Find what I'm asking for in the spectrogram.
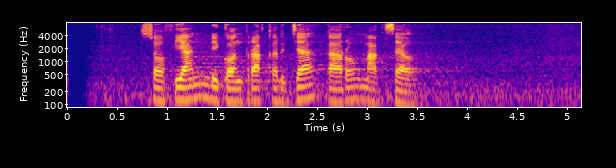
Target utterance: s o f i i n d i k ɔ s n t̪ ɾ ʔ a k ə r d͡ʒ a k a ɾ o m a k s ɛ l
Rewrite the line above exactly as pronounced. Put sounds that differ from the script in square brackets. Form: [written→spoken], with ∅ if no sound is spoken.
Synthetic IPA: s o f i [i→a] n d i k ɔ [s→∅] n t̪ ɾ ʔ a k ə r d͡ʒ a k a ɾ o m a k s ɛ l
